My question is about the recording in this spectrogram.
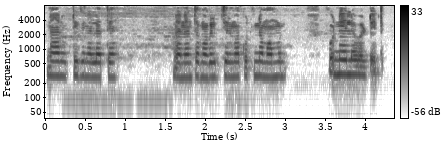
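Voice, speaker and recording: Woman playing a remorseful young wife, high and quick. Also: flat delivery, creaky, warm tone. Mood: subdued. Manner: plaintive, self-blaming. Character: remorseful young pregnant daughter-in-law.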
